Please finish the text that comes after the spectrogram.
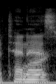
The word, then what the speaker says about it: XS: talk about again the iPhone XS Max Or 10s Max, as how you're 10s supposed Max. to pronounce it.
